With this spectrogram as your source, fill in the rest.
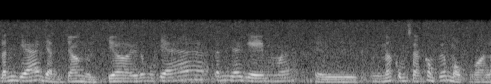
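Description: There are no technical faults to describe in this speech at any point in time, and the band-limiting to about 8 kHz comes from the call path working as it should.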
